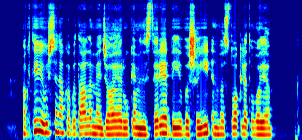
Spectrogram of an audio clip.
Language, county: Lithuanian, Šiauliai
